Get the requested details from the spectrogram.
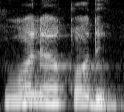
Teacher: قاف موٹا دال کے اوپر قلقلہ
